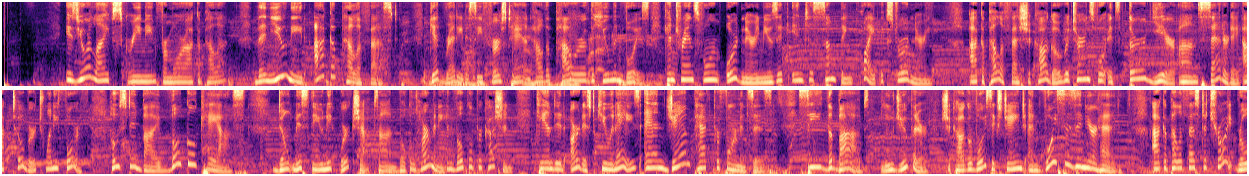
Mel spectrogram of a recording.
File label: Radio Spot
